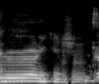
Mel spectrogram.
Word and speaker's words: Rurouni Kenshin: Rurouni Kenshin.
